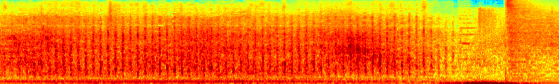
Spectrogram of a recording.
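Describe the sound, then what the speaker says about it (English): A Robinson helicopter flies extremely low, clipping the tops of several trees, its rotor chopping in a loud, steady, rapid beat that holds throughout before a heavier low rumble swells near the end. "The Robinson helicopter was caught on camera flying at an extremely low altitude"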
